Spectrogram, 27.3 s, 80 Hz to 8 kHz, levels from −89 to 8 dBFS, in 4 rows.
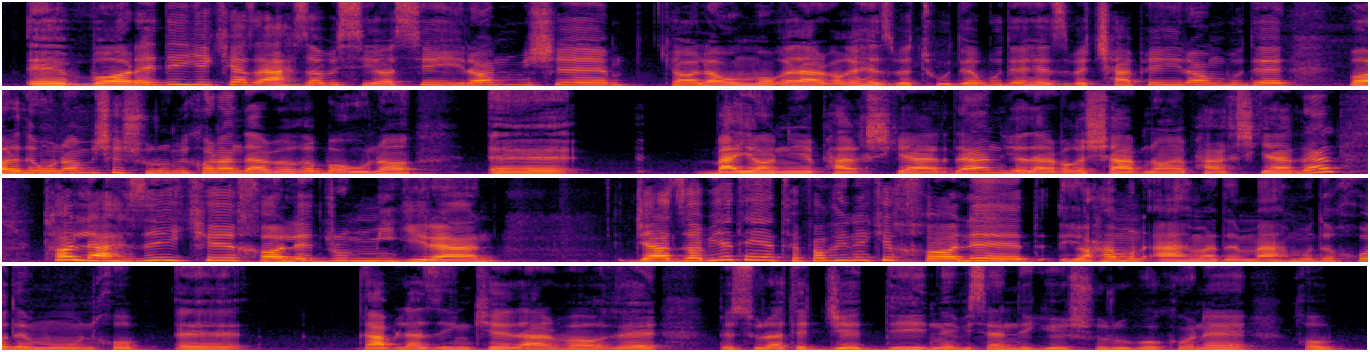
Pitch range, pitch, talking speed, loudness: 165-210 Hz, 180 Hz, 155 wpm, -22 LUFS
